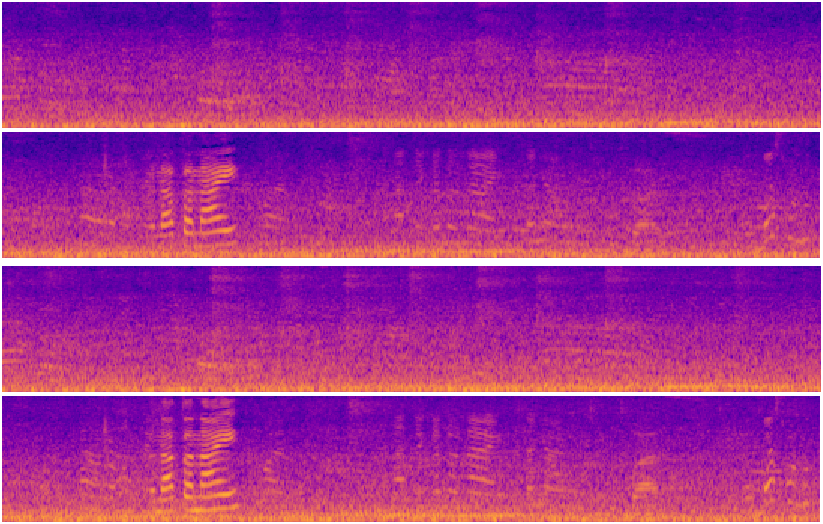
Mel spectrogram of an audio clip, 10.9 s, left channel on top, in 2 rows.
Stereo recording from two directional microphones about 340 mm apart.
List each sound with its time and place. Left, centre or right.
6.5 s vehicle: right
8.1 s vehicle: centre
